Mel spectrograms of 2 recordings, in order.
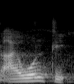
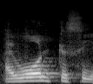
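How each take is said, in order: First: The T in won't is lightly pronounced. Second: The T in won't is strongly pronounced. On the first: The speaker calls it right. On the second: The speaker calls it wrong.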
